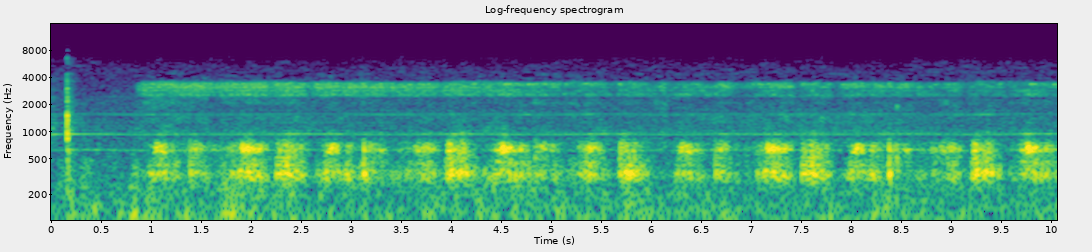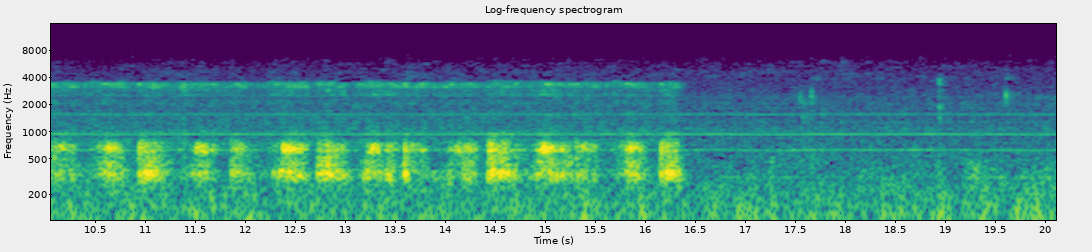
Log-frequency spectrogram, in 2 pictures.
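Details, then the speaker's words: Normal whispered voice transmission: patient speaking in a low voice heard through the chest wall as soft, muffled, faint, distant syllables with no distinguishable words, over a steady hum. "si el paciente hablara en un voz baja la voz No solo sería eh de menor volumen la palabra indistinguible sino que"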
